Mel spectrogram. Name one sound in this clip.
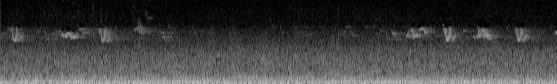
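Wind blows steadily outdoors, rumbling low.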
